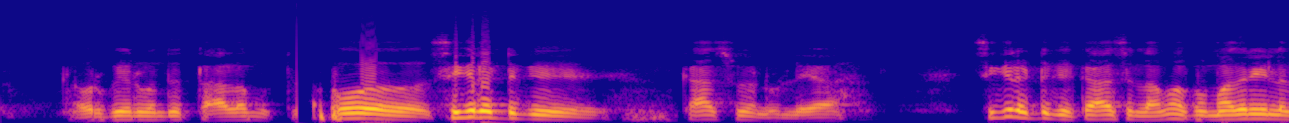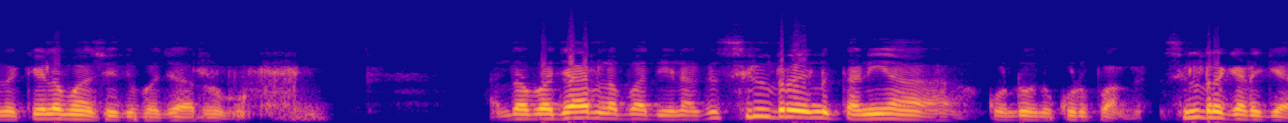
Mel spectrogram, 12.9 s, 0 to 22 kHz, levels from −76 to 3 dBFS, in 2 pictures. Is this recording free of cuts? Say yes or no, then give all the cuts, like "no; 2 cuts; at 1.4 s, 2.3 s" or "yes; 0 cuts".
no; 1 cut; at 1.4 s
